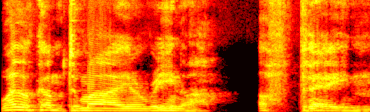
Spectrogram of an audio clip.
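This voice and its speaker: Using a put-on character voice, a man speaks at a very slow pace and a fairly high pitch. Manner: thundering, menacing.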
